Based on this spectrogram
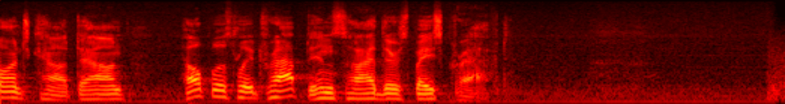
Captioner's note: voice breaking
